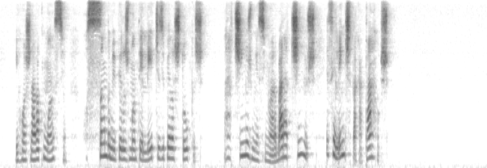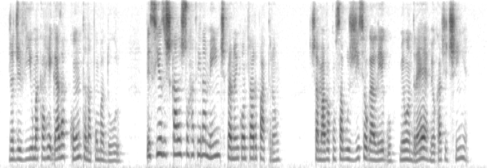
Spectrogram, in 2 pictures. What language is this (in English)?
Portuguese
